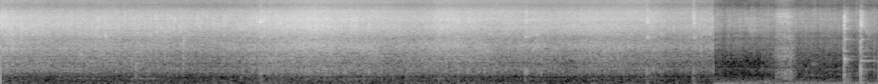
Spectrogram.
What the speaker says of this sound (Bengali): বন্ধুরা তেল গরম হয়ে গেছে, এখন এই লবণ হলুদ মাখানো চিংড়িটাকে ভেজে নেব।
